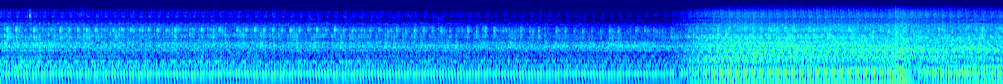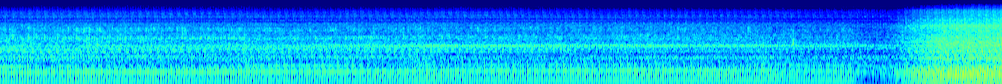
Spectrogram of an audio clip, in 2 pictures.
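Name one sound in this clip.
A tractor engine chugs steadily nearby.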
